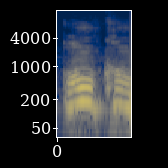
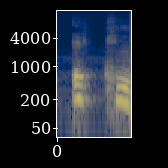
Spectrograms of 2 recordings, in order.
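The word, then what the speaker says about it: ὄγκον: 그러면서도 신약교회 성도답게 구별된 이 더 막바지 때 대세에 대해서 오그콘 이걸 옹콘 그러는데 옥콘 그래야 돼요. 옥콘 저면속 잘라야 되죠. 옥콘이 발음이 되니까 옹콘 한다고 엉터리 발음이죠.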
